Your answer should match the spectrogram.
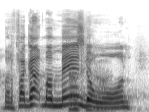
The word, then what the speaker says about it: Mando: It's pronounced Mando.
